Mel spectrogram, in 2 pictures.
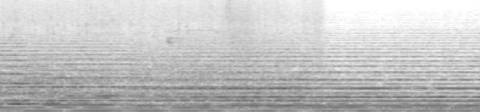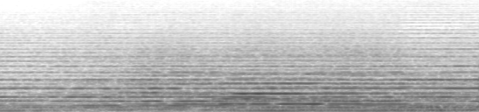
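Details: Slow orchestral music with sustained tones throughout and no animal voices.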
